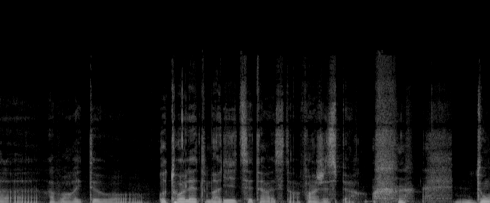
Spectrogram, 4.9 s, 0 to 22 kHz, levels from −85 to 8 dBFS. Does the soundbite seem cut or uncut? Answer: cut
